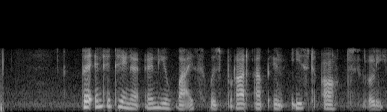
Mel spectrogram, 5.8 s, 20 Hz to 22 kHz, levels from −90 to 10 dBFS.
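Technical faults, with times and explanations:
2.15–2.17 s, 3.67 s (just before "up in") and 5.29 s: packet loss with pitch repetition. The speech briefly catches on a slightly held, buzzy tone. When audio went missing, the receiver filled the gap by repeating the last pitch cycle. The first gap lasts 20 ms and the other two about 10 ms, which fits two lost packets and then one lost packet each. Because the gaps are this short, the sound never fades to silence. That sets it apart from a dropout or a muted gap. The bandlimited telephone-line sound around these moments is steady.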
